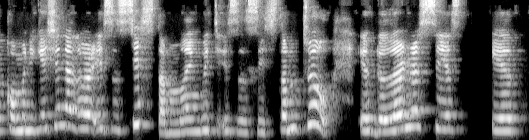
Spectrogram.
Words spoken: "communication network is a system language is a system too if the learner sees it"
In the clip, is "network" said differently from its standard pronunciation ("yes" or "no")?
yes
